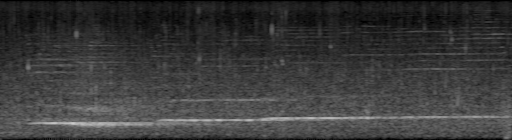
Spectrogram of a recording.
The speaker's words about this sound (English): We leave you this week up in Southeast Alaska in the company of humpback whales. These humpbacks were recorded underwater where they're keeping company with a harbor porpoise.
